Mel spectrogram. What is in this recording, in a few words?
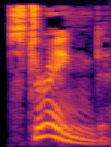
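"stringed", British English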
